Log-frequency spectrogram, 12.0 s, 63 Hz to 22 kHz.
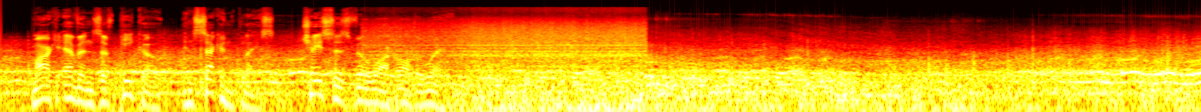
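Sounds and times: hydroplane engines racing: 2.8 - 6.5.

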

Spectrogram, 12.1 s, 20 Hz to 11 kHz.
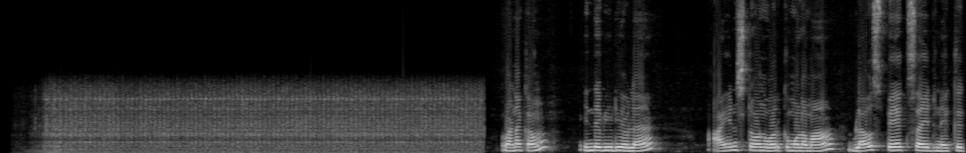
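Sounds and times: machine rattling: 0.2 - 6.1.

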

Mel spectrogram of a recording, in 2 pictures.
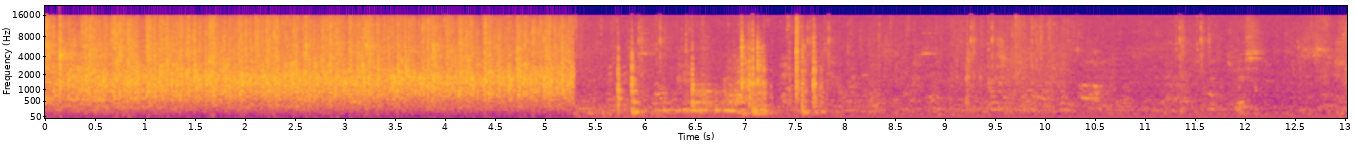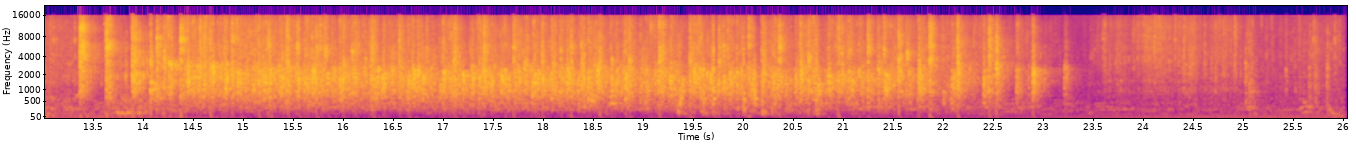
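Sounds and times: audience applauding: 0.0 - 5.4, 13.3 - 23.5.

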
